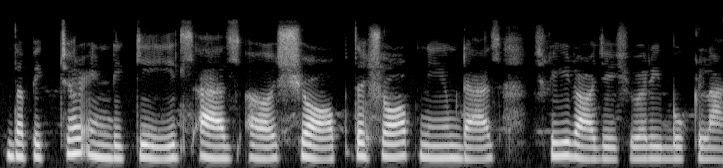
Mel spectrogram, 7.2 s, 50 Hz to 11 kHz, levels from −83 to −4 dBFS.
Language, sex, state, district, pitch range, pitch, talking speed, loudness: English, female, Maharashtra, Mumbai Suburban, 180-215 Hz, 195 Hz, 125 wpm, -19 LUFS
